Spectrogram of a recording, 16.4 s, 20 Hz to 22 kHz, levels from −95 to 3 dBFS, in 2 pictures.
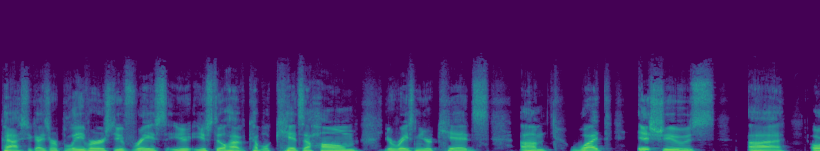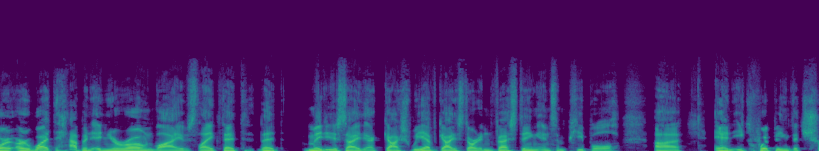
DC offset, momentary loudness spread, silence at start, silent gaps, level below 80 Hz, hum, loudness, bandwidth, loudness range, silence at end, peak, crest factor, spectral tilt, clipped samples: under 0.1%; 9 LU; 0 s; 6.30-6.37 s, 7.41-7.46 s, 11.14-11.20 s, 15.30-15.34 s; -58 dBFS; none; -26 LUFS; 11.5 kHz; 2 LU; 0 s; -8 dBFS; 18 dB; -6.5 dB/octave; under 0.1%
